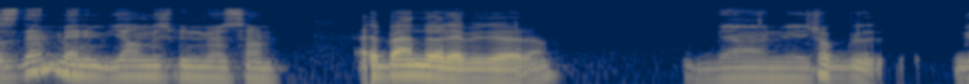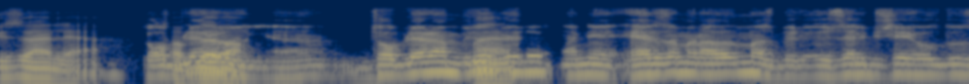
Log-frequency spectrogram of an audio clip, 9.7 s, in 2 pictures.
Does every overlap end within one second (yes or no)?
yes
